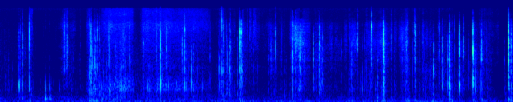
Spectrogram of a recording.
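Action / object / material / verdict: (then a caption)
scrape / glossy paper magazine pages / paper / none. Fingertips with long nails rub, crinkle and turn the pages of an open, water-damaged glossy-paper magazine. Quiet, bright crackles and rustles come in irregular bursts with brief sharp snaps and almost no low end. The sound is a dry, crisp paper crinkling.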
